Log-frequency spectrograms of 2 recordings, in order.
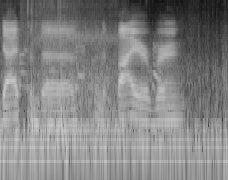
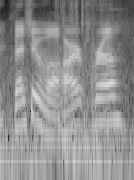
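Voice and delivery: excited; 8 semitones higher, 3 dB louder than usual. Real, not acted. Excited gaming remark.

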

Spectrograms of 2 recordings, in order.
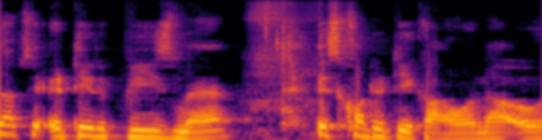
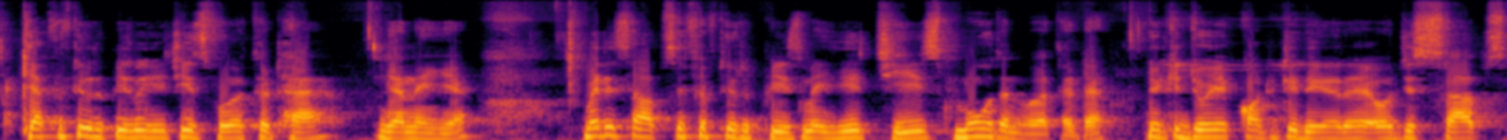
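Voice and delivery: chewing between words; talking after a bite. Real, not acted. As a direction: mouth partly full. Seen 1: spoonful of cream taken at 1.3, then he speaks while chewing.

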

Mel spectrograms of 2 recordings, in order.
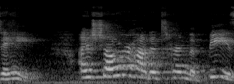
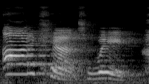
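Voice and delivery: ordinary delivery

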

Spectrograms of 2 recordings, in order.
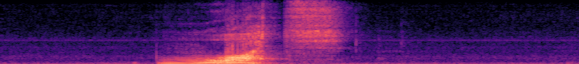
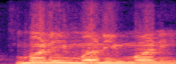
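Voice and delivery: loud, higher happy chant; excited; 7 semitones higher, 5 dB louder, much faster than usual. Real, not acted. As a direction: cheer for the money. Game reward cheer.

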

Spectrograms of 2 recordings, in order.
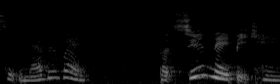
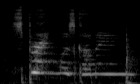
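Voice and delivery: high, loud joyful announcement; spring is here, high and bright; excited; 12 semitones higher, 7 dB louder than usual. A narrator's reading. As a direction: burst out with the good news. Happy news in the story.

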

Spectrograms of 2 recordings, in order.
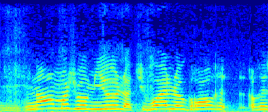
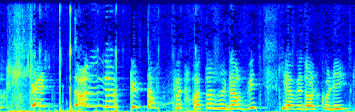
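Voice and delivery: furious shouting; 9 semitones higher than usual. Real, not acted. Losing it in game.

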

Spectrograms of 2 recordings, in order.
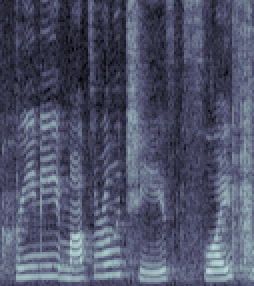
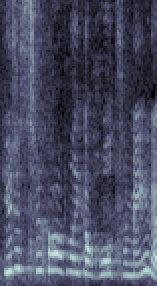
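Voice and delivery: surprised; 10 semitones higher, faster than usual. Real, not acted. Laughing at friend's bite.

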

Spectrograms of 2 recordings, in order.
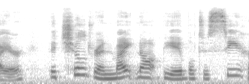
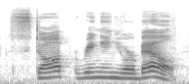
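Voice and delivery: slower, deliberate speech, raised but not shouted; relaying the message; 4 semitones higher, 7 dB louder than usual. A narrator's reading. Boy relays the crowd's words to his teacher, deliberate delivery. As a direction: repeat it plainly and deliberately so she understands.

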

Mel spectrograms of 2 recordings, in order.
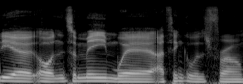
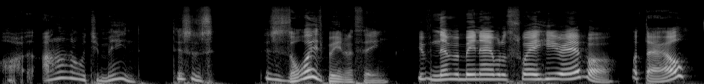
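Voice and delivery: high, fast, innocent feigned confusion; high mock-innocent corporate voice; mocking YouTube; 9 semitones higher than usual. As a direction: play dumb like a company faking innocence, high and quick. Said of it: "can just come in and be like".

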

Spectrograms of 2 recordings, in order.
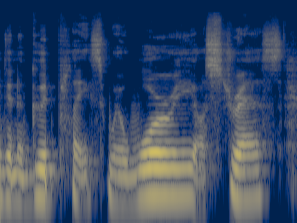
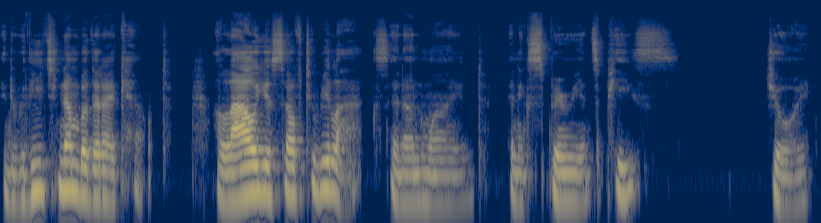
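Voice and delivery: soft spa whisper; 3 semitones lower, 8 dB quieter than usual. Acted. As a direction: guide them into calm, breath by breath. Leads a counted relaxation meditation.

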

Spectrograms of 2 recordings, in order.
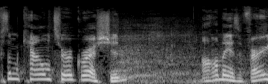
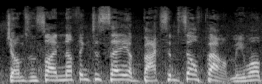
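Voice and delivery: ordinary delivery

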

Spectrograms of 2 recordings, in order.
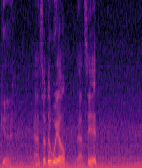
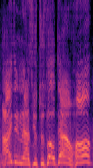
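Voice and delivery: furious shouting; 4 semitones higher than usual. Acted. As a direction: tear into her and fail her. Instructor berates student after crash.

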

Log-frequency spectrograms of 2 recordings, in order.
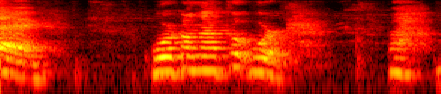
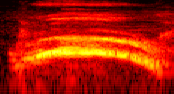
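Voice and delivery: whoop; 7 dB louder than usual. Real, not acted. Workout cheer.

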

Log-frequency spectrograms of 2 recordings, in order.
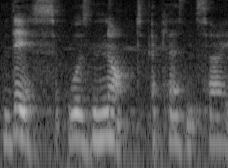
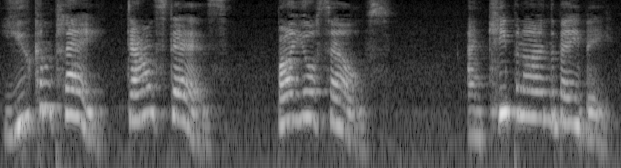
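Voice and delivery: lightly voiced tired mum; mum's voice; 8 semitones higher, 8 dB louder than usual. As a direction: shoo the kids lightly.

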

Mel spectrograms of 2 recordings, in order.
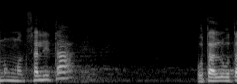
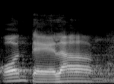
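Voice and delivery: put-on Pangasinan accent; 5 semitones lower, 4 dB louder, much slower than usual. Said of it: "Tapos may punto".

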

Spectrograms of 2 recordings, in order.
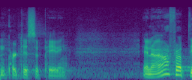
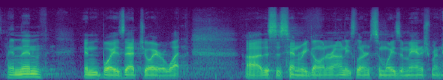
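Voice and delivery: normal talking voice

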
